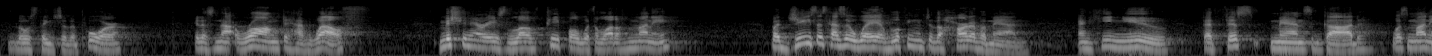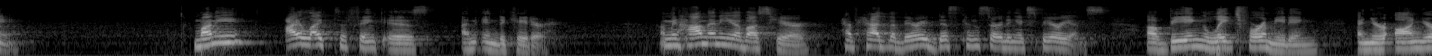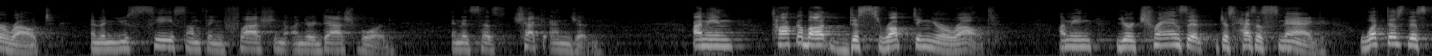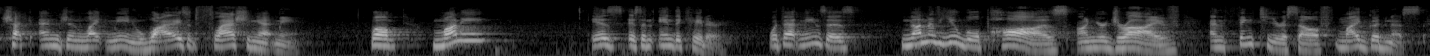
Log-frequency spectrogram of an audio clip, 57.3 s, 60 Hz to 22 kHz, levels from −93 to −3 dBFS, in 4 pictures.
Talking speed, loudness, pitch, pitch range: 145 wpm, -42 LUFS, 155 Hz, 130-180 Hz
